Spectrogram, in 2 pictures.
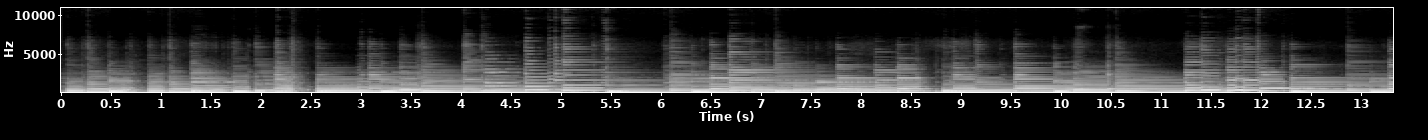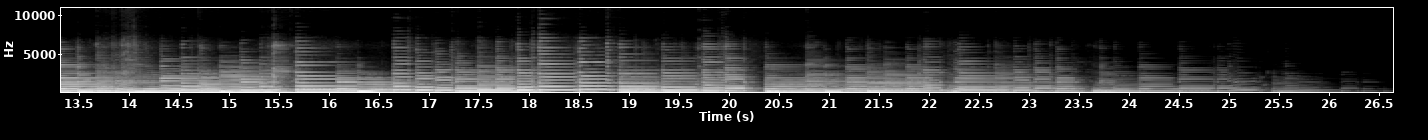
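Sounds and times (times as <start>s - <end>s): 
guitar playing: 0.0s - 26.4s.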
